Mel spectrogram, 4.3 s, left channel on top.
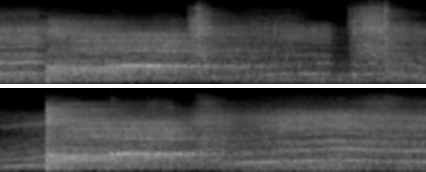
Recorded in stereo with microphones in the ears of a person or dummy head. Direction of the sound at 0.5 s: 60° right (ahead or behind).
